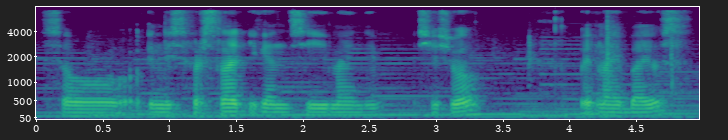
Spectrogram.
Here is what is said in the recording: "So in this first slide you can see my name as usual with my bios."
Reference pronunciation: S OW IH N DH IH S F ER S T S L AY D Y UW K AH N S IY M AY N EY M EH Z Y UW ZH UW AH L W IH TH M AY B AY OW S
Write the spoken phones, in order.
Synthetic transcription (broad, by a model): S OW IH N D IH S F ER S T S L AY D Y UW K AH N S IY M AY N EY M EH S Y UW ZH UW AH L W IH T M AY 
